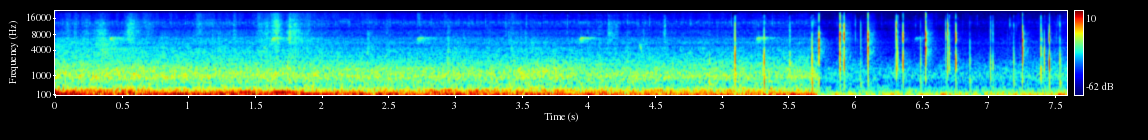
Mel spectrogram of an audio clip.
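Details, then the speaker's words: Featherlite string trimmer not priming: flexing the carburettor metering diaphragm gives sharp irregular crackling clicks, showing it is hard and brittle despite lubricating; it needs replacing and likely won't start or will run badly. "can hear that it's hard brittle i've tried to lubricate it soften it up so i'm going to keep doing that a little bit but i really need a new one"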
